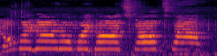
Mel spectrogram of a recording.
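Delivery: high, loud panicked pleading, mimicked; imitated panic. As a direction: mimic frantic friends begging for a stop. Mimicking the girlfriends begging her to stop.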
